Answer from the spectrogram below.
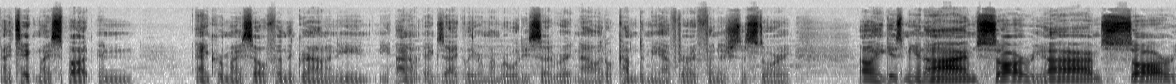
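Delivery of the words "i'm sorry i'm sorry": exaggerated sarcastic shout, very loud, drawn out. Retelling a man's apology during a confrontation, retelling a sarcastic yell. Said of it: "Big sarcastic yelling".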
